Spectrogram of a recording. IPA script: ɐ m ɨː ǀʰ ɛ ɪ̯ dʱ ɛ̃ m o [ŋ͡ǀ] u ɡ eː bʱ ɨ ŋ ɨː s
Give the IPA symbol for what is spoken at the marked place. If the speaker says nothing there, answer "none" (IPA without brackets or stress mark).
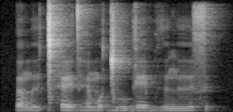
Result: ɡ͡ǀ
